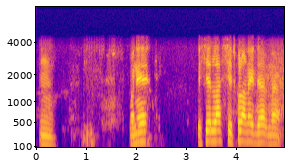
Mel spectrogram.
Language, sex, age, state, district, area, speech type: Bodo, male, 18-30, Assam, Udalguri, urban, conversation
